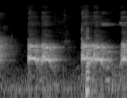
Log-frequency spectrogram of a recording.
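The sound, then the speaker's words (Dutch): A dog lets out short, hard barks, spaced out with brief pauses, loud, with no one talking. “Korte, harde blaffen hebben eigenlijk de functie om te zeggen”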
